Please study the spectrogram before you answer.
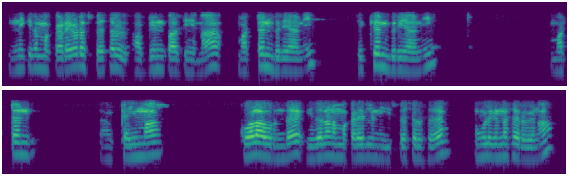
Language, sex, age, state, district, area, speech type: Tamil, male, 30-45, Tamil Nadu, Ariyalur, rural, conversation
